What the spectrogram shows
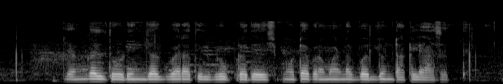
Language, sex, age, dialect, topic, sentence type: Marathi, male, 18-24, Southern Konkan, agriculture, statement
